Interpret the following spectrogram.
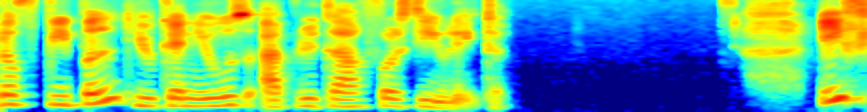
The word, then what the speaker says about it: à plus tard: This one is pronounced as à plus tard. Plus is silent, tard, D is silent. So à plus tard.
